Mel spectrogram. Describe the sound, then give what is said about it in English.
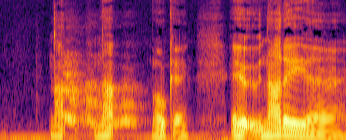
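A tiny dog barks a few times, its short yappy barks sounding deeper than its small size, over a steady low hum. “that was my dog Bean. My bad. He sounds like a big boy. He's really tiny.”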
